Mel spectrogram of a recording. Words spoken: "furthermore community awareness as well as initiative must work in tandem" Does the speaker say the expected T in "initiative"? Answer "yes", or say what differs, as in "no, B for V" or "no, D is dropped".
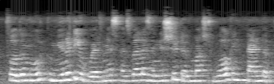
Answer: yes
